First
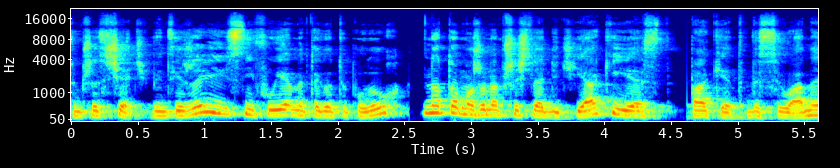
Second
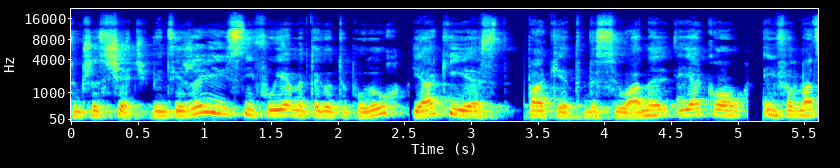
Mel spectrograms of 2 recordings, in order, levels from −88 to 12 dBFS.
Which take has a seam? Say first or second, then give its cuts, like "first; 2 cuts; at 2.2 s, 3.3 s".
second; 2 cuts; at 2.6 s, 4.5 s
